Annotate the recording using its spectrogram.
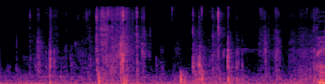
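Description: Faint, scattered rustling and crinkling of a clear plastic kit bag and fabric pieces being handled, a few soft clicks spread through it.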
